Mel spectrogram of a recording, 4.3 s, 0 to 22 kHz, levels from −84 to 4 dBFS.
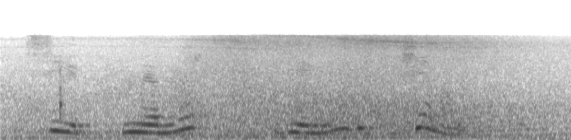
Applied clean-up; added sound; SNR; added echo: none; Fixed-wing aircraft, airplane; 5 dB; none.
